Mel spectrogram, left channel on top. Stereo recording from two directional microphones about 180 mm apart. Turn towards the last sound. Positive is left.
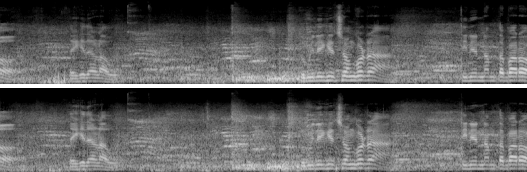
turn(degrees=25)  # may be behind; listen again after turning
